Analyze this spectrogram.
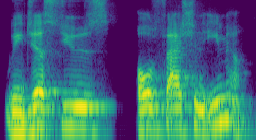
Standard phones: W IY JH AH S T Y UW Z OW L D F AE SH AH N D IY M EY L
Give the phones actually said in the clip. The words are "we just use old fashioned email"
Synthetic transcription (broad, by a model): W IY JH AH S T Y UW Z OW L D F AE SH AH N IY M EY L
